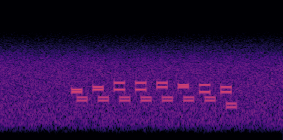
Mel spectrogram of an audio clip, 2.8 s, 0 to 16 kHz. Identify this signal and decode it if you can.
Multi-frequency trunk signalling (R2, with the far end's replies), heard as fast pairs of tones, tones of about 110 ms, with phone line noise. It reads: 13889642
